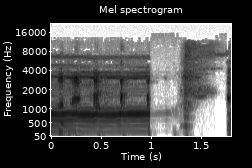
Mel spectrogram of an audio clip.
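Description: A deep, buzzy, oboe-like drone representing the sun in a kindergarten-level presentation where each planet has its own sound holds steady for about a second with a faint pulsing flutter, rather like a fart, then cuts off, followed by a couple of brief breathy noises.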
